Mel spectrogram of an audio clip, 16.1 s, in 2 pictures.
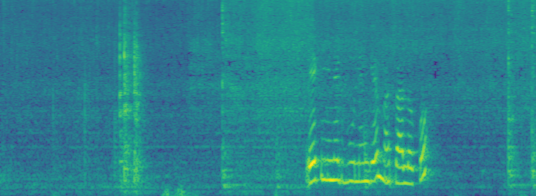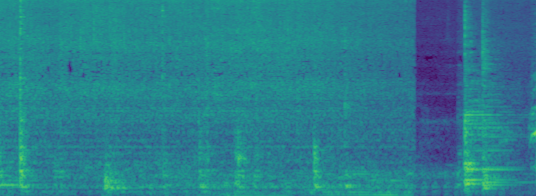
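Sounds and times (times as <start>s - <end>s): food sizzling in a pan: 0.0s - 14.3s
spatula scraping and tapping pan: 7.6s - 9.0s.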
